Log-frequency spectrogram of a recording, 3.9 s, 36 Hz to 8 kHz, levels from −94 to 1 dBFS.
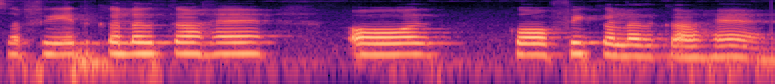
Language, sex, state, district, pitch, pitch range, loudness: Hindi, female, Punjab, Fazilka, 250 Hz, 230-260 Hz, -15 LUFS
